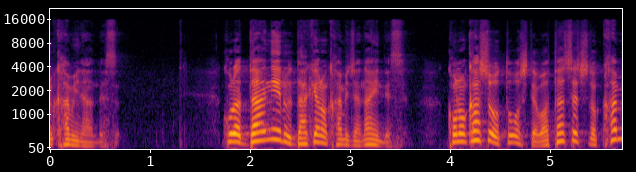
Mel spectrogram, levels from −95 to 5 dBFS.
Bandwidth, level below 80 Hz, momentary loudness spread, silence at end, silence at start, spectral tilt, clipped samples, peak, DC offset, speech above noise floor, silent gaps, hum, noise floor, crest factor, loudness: 16 kHz; -58 dBFS; 16 LU; 0 s; 0 s; -6 dB/octave; under 0.1%; -4 dBFS; under 0.1%; 46 dB; none; none; -68 dBFS; 18 dB; -21 LUFS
